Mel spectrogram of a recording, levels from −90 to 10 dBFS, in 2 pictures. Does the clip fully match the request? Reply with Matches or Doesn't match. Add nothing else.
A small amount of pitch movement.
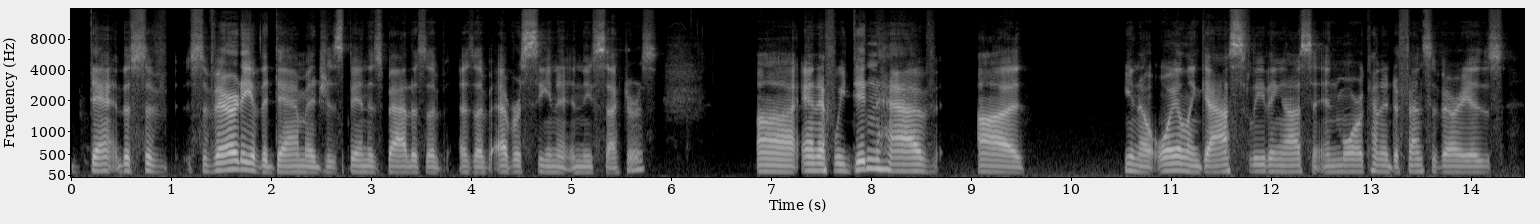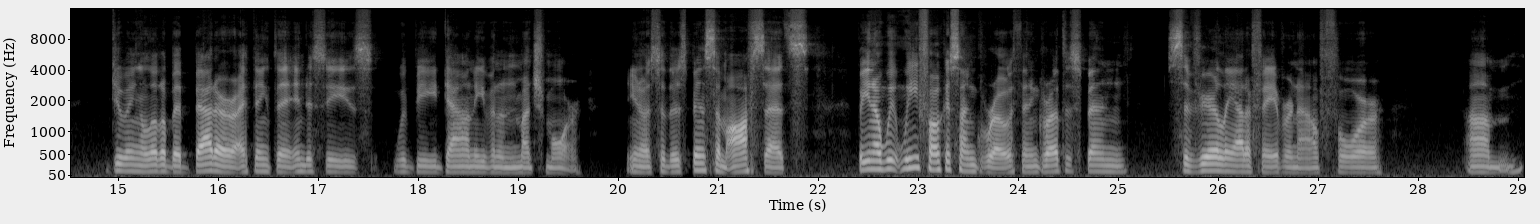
Doesn't match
